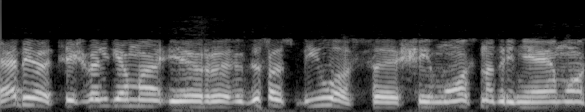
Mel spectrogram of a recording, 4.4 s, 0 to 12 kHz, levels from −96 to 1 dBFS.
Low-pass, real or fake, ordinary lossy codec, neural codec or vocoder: 7.2 kHz; fake; MP3, 96 kbps; codec, 16 kHz, 8 kbps, FreqCodec, larger model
